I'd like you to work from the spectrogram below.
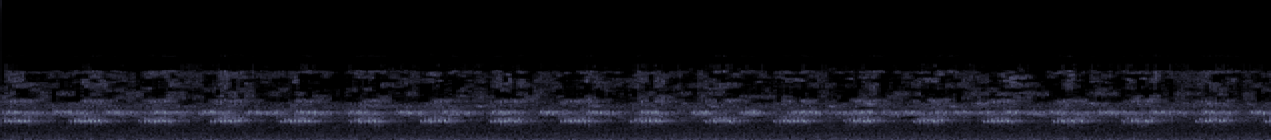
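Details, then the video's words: Under a night sky on a summer evening, crickets keep up rapid, even chirping at roughly three pulses per second, with a low steady hum beneath. "Calming Cricket Sounds for Relaxation"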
